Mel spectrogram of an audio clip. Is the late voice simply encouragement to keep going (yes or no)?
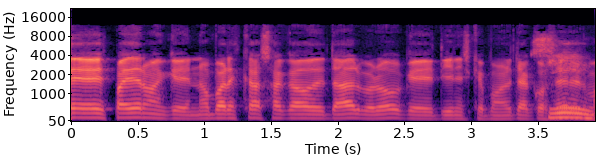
no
